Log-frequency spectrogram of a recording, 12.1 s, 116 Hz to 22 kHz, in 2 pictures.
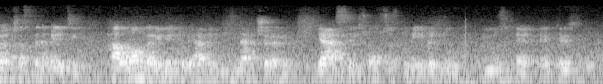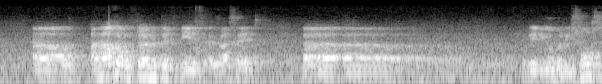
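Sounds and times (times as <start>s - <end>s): man saying uhhh: 9.1s - 10.8s.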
